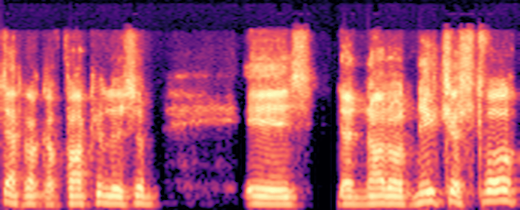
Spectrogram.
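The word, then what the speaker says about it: народничество: But the first epoch of populism is the Narodnichestvo, correct pronunciation.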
